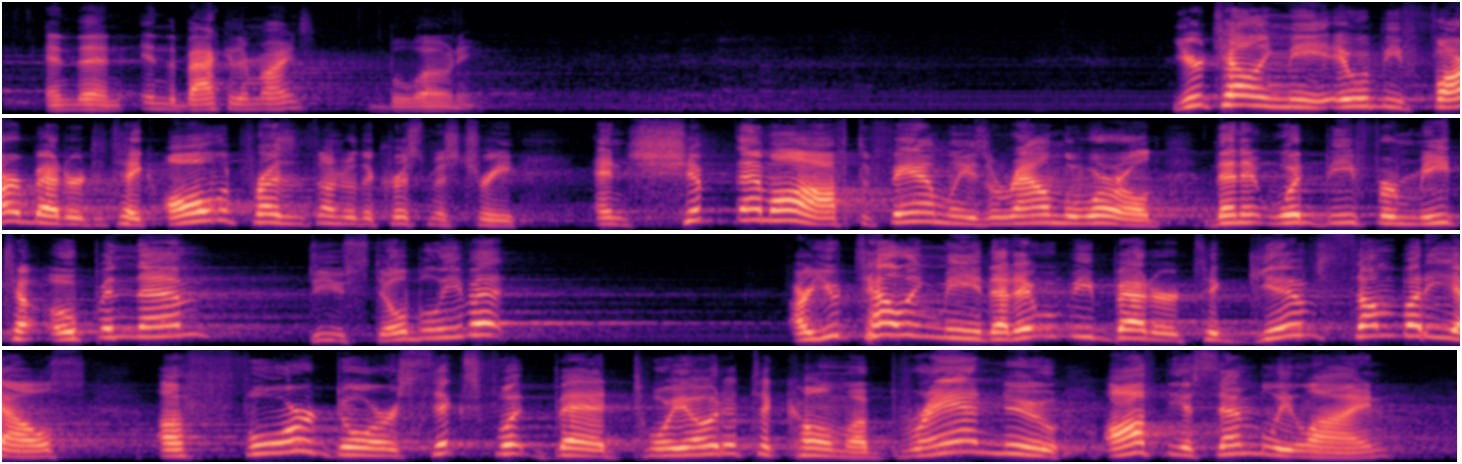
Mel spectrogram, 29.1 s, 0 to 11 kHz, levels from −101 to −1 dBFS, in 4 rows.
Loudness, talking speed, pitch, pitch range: -22 LUFS, 155 wpm, 215 Hz, 170-275 Hz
